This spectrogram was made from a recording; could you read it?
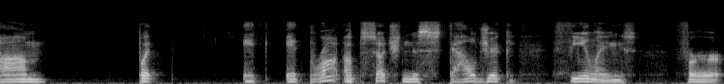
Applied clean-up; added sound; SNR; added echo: none; none; none; none.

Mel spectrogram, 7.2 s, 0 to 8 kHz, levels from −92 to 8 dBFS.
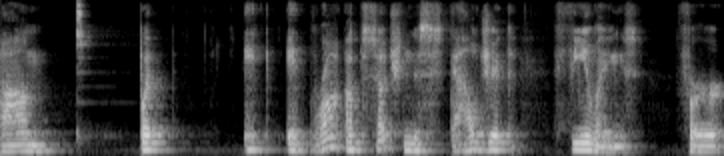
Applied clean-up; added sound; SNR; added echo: neural mask model DeepFilterNet 3.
